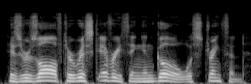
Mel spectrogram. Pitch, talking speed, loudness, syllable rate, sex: 145 Hz, 215 wpm, -17 LUFS, 6.6 syllables/s, male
